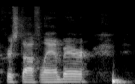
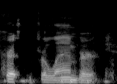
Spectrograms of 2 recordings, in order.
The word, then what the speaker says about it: Christophe Lambert: with Natasha Henstridge and Christophe Lambert. Yeah. I like how you say his name properly. I always say it Christopher Lambert.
